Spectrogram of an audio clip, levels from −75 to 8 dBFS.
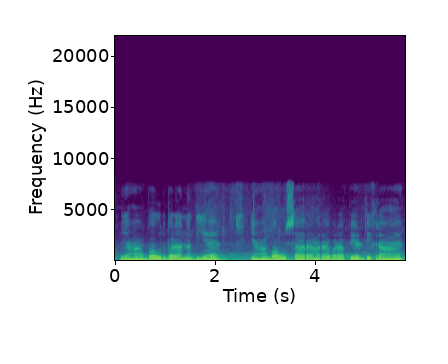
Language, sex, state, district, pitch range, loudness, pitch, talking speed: Hindi, male, Jharkhand, Deoghar, 170-175 Hz, -13 LUFS, 170 Hz, 145 wpm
